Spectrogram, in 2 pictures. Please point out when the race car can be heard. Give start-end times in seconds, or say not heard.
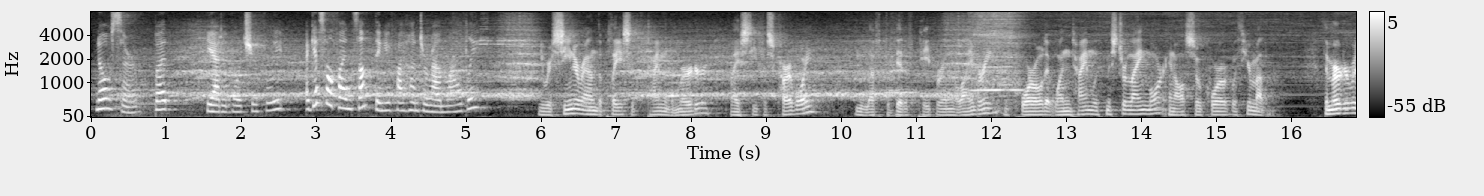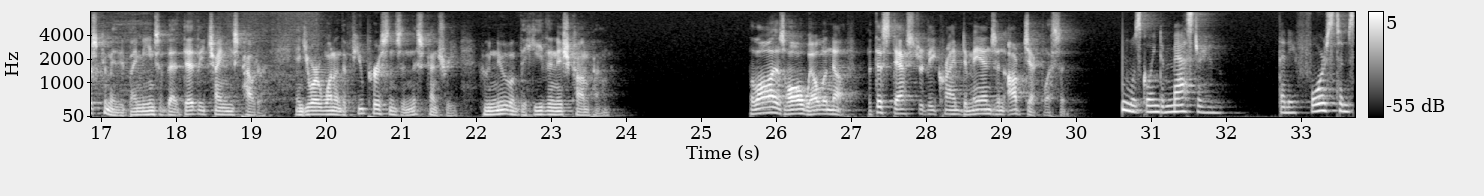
0.0-19.9.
